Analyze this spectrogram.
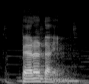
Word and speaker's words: paradigm: Next जो word है वो है paradigm ना, इसका correct pronunciation है paradigm. Paradigm. Paradigm. Paradigm. जो G है वो silent है इसमें.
